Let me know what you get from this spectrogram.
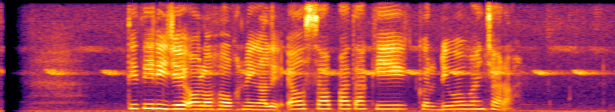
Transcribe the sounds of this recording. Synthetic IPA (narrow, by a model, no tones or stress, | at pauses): t̪it̪idid͡ʒeɔlɔɦɔkniŋaliʔɛlsapat̪akikɨrdiwawaɲt͡ʃaɾa̰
